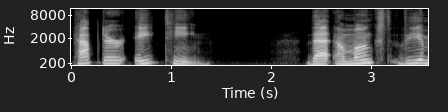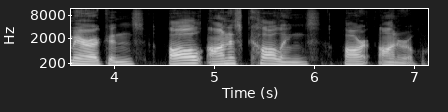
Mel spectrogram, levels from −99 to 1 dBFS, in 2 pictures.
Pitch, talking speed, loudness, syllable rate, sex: 160 Hz, 90 wpm, -21 LUFS, 4.2 syllables/s, male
